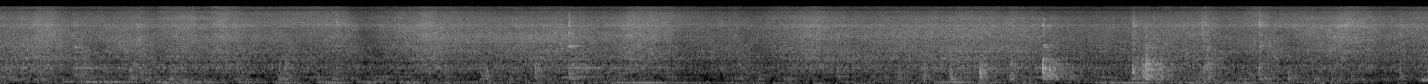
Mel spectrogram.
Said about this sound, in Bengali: দিয়ে ভালো করে মশলাটা কষিয়ে নেব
